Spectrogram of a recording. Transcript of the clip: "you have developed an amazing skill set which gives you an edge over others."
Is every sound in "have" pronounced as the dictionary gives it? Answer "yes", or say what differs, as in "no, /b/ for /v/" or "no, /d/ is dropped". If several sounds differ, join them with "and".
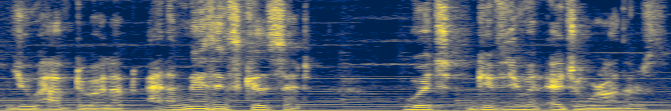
yes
